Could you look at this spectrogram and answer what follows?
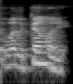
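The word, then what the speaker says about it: والقمر: But because it is Ba'ul Qasam, we say wal kamari.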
